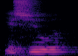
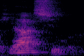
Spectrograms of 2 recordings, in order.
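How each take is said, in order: First: The first vowel sounds like 'eh'. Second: The first vowel sounds like 'ah'. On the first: "Is it Y E S H U A" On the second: "Y A H S H U A"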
